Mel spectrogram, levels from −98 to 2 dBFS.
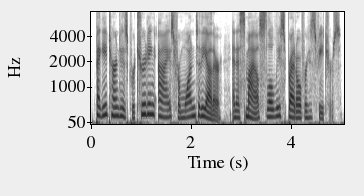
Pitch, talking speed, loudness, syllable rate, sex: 200 Hz, 215 wpm, -19 LUFS, 6.3 syllables/s, female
